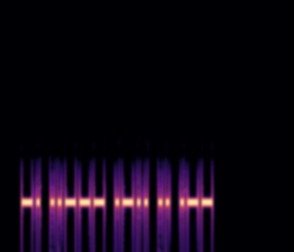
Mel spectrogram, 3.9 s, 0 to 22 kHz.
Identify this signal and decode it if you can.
Morse code, heard as a keyed tone, about 25 wpm, 690 Hz. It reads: N2LIW
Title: USA Call Signs 25wpm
